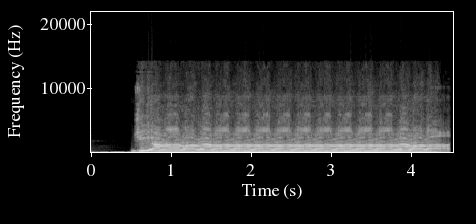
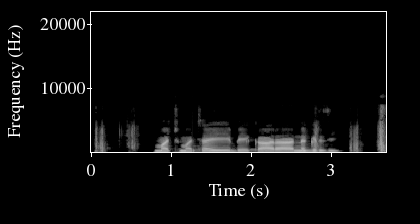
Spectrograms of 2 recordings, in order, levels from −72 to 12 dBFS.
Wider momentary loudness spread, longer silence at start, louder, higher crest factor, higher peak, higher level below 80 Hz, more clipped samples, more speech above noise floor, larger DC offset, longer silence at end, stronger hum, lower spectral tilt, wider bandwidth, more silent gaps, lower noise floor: second, 2 LU vs 20 LU; about the same, 0 s vs 0.05 s; first, -7 LUFS vs -17 LUFS; second, 6 dB vs 18 dB; about the same, 0 dBFS vs 0 dBFS; first, -36 dBFS vs -62 dBFS; first, 0.3% vs under 0.1%; about the same, 22 dB vs 22 dB; neither; about the same, 0.05 s vs 0 s; neither; about the same, -5.5 dB/octave vs -5.5 dB/octave; first, 14.5 kHz vs 9.2 kHz; second, none vs 0.67-0.78 s, 3.17-3.22 s, 3.43-3.55 s; second, -28 dBFS vs -39 dBFS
